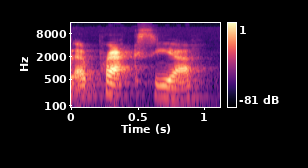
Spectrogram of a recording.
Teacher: Like the A, your mouth is open, but then you say the P and your lips are closed.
